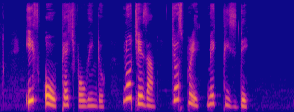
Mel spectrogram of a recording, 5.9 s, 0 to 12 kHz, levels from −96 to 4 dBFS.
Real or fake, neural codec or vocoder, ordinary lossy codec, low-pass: real; none; AAC, 64 kbps; 10.8 kHz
